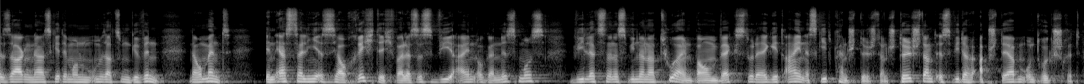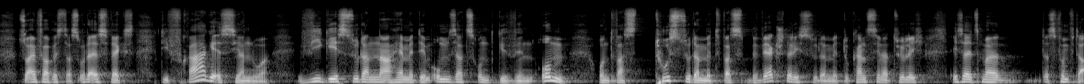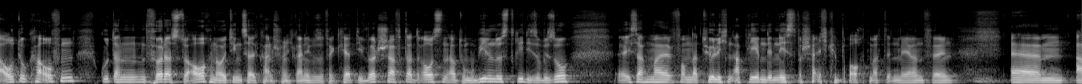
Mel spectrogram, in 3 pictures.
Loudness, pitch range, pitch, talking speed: -19 LUFS, 100-125 Hz, 110 Hz, 245 wpm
